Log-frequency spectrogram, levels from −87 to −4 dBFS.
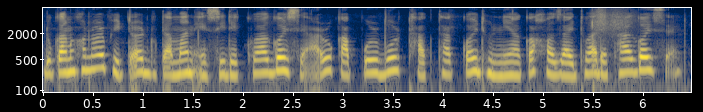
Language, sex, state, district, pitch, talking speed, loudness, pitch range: Assamese, female, Assam, Kamrup Metropolitan, 250 Hz, 150 wpm, -19 LUFS, 230-270 Hz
